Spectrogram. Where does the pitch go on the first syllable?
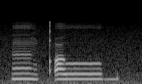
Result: high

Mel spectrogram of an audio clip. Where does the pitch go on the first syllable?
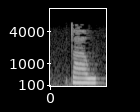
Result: low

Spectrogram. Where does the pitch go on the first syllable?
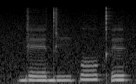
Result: low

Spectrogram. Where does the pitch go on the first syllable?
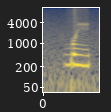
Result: low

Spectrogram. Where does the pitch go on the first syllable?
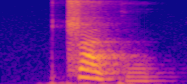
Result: falling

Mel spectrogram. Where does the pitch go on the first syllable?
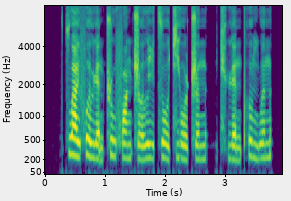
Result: falling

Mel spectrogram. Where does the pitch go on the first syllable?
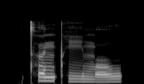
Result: high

